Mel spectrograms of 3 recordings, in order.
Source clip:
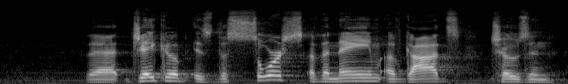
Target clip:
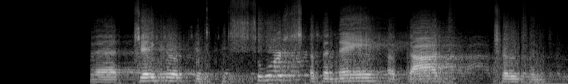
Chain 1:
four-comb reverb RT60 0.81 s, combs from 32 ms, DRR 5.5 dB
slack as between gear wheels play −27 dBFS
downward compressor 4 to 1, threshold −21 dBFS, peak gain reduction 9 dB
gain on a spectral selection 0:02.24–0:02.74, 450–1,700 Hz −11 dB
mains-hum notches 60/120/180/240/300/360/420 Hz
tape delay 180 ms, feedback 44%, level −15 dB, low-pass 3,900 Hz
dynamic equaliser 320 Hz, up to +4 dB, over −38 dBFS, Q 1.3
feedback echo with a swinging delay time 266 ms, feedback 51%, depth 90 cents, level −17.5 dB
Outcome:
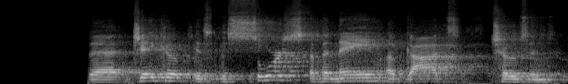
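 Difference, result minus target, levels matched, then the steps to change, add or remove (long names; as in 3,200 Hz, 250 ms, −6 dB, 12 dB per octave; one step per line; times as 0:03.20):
downward compressor: peak gain reduction +9 dB; slack as between gear wheels: distortion −9 dB
change: slack as between gear wheels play −17 dBFS
remove: downward compressor 4 to 1, threshold −21 dBFS, peak gain reduction 9 dB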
